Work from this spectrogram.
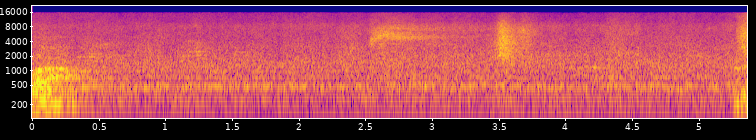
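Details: Bees from a hive inside a house in Aderet, heard during removal of the hive: a steady low droning buzz with layered hum bands throughout, a brief louder rustle at the start, faint knocks midway.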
